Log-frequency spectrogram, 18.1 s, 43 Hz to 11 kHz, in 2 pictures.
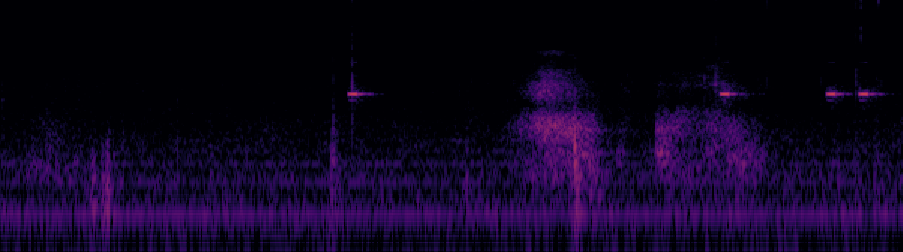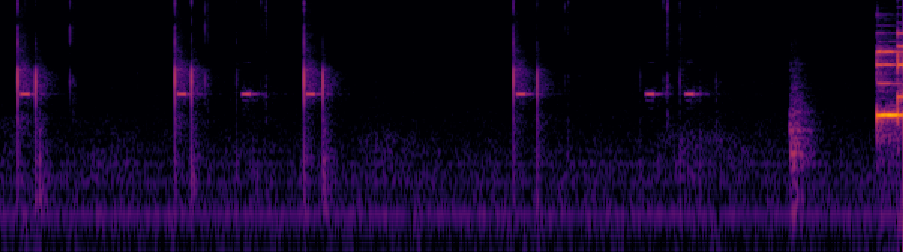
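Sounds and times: bright ringtone melody: 17.8 - 18.0
phone keypad beeps: 17.8 - 18.0.

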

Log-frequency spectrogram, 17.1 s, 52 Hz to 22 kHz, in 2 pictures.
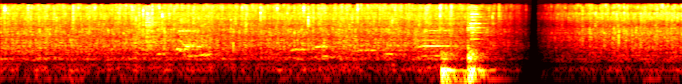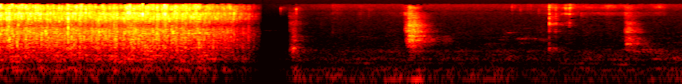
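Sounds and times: sauce bubbling in a pan: 0.0 - 11.8.

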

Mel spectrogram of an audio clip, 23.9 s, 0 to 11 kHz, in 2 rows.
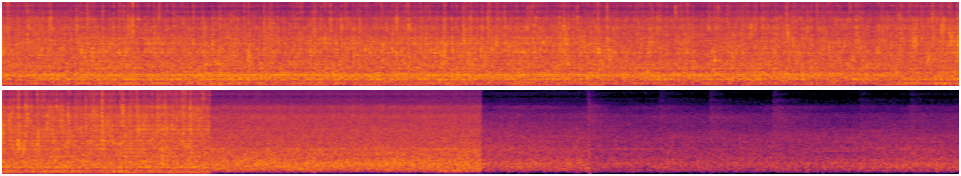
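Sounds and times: oil pouring into metal tank: 0.0 - 14.6
machine hum: 0.0 - 15.1.

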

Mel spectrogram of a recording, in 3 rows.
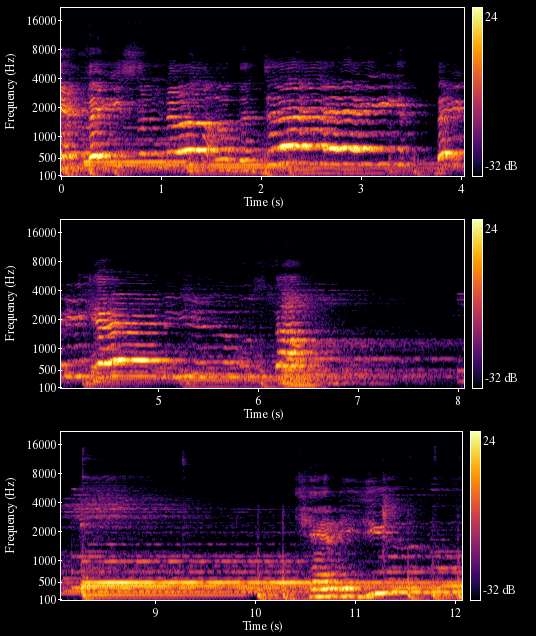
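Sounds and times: man singing: 0.0 - 6.8, 10.4 - 12.0
backing track music: 0.0 - 12.0.

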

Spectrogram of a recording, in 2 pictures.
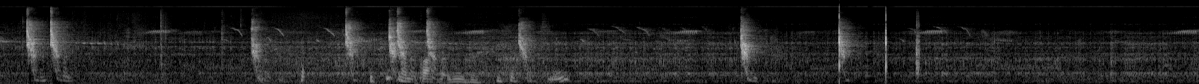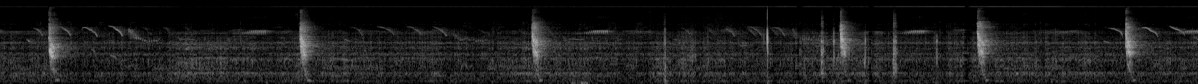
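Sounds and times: high falling bird chirps: 0.0 - 10.5
monkey alarm calls: 2.3 - 7.8, 12.4 - 12.9, 14.9 - 16.1, 17.3 - 17.6, 21.7 - 22.1
sharp clicks: 8.4 - 9.4.

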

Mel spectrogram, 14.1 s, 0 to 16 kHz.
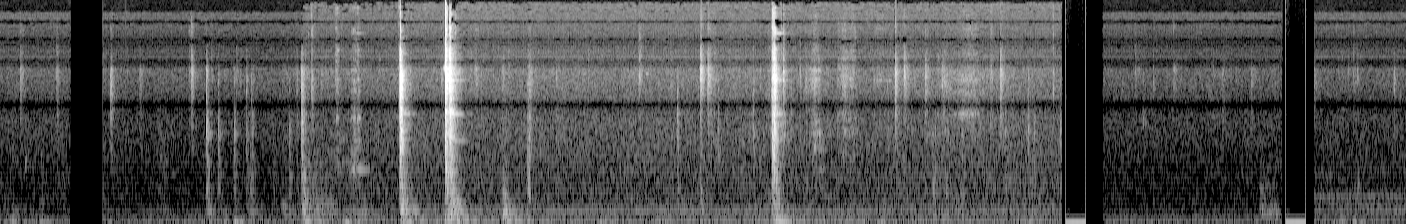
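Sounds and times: light clicks of metal parts: 6.3 - 10.6.

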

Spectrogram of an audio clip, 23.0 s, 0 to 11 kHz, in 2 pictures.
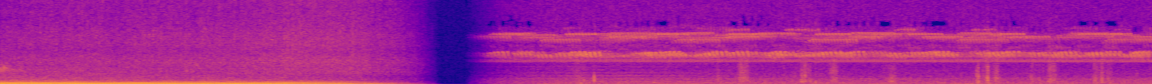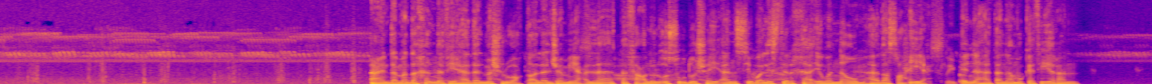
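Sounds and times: crickets trilling: 4.8 - 15.4, 20.3 - 23.0.

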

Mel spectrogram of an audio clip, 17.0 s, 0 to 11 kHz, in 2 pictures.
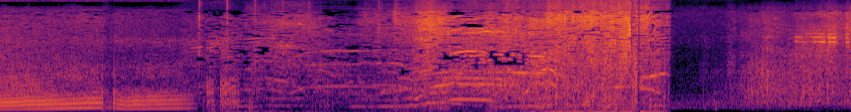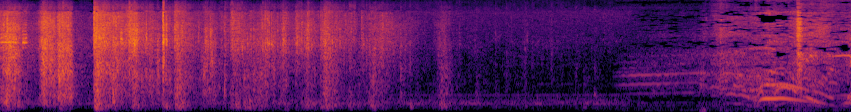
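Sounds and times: car crashing and rolling: 1.9 - 13.1.

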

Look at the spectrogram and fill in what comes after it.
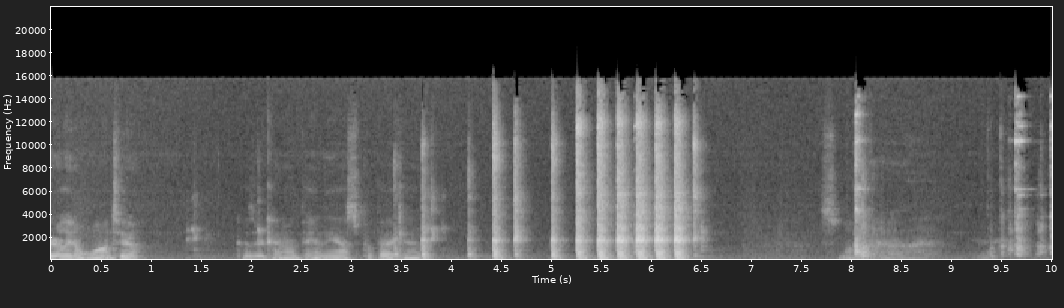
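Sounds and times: small metal parts clinking: 9.4 - 10.0.

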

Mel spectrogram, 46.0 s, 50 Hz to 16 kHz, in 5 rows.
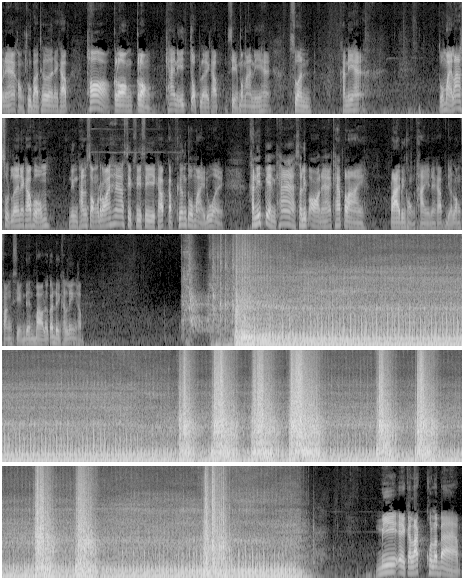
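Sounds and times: motorcycle engine starting and idling: 22.0 - 43.4
motorcycle throttle blips: 22.6 - 43.5.

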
